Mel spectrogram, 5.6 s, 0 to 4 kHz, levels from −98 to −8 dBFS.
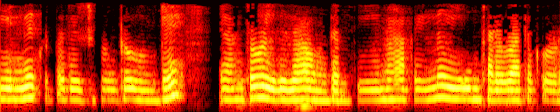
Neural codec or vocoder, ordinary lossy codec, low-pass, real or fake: codec, 44.1 kHz, 1.7 kbps, Pupu-Codec; AAC, 16 kbps; 3.6 kHz; fake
